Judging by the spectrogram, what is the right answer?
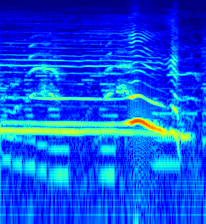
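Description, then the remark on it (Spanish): A person imitates a monkey call, a single nasal, wavering vocal cry that rises and swoops in pitch before trailing off, fairly loud, with no other talk. “Hiciste medio sonido a mono.”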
